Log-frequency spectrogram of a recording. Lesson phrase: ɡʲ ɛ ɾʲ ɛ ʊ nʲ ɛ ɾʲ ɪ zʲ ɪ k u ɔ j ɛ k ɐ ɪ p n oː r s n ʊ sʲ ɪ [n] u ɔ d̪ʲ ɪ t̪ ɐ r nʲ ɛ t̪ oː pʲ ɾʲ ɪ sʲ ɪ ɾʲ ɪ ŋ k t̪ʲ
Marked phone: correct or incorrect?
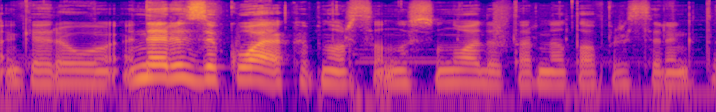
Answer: correct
